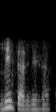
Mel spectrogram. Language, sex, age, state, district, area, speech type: Hindi, male, 18-30, Madhya Pradesh, Hoshangabad, rural, conversation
